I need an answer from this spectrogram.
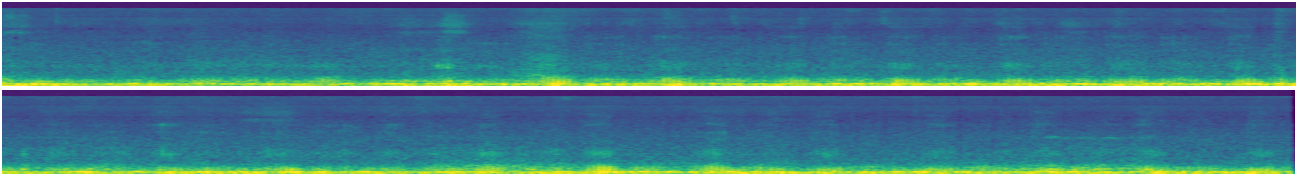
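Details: Long, unbroken purr from a domestic cat being petted, deep and rhythmic, the rumble pulsing steadily beneath gentle stroking and rustling of fur.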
